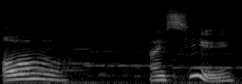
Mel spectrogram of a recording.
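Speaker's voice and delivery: usual speaking voice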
